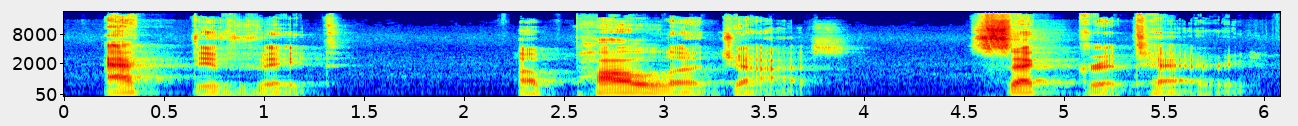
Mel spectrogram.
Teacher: notice how the stress falls two syllables in front of the suffix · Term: syllable stress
